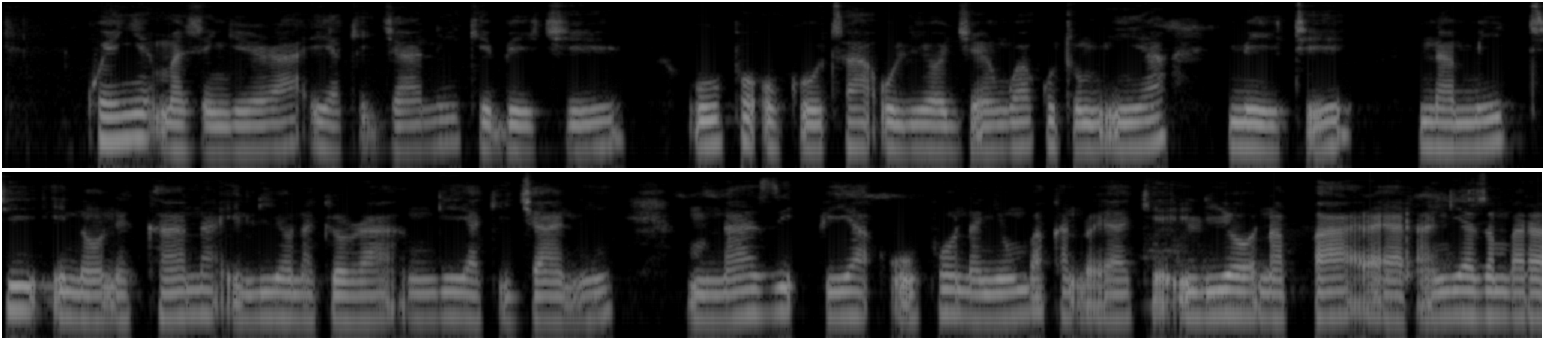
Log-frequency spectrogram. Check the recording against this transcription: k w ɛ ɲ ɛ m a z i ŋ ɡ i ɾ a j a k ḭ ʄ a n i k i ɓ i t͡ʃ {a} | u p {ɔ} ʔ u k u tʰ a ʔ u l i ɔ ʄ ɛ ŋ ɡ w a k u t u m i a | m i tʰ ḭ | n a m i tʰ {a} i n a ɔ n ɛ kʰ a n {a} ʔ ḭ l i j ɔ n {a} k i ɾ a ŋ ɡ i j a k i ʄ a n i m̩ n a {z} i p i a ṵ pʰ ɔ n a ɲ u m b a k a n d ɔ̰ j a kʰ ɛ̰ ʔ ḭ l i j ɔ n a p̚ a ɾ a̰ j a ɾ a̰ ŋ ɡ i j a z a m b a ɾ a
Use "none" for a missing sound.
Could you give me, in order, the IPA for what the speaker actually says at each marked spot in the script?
i, ɔ, i, a, a, z

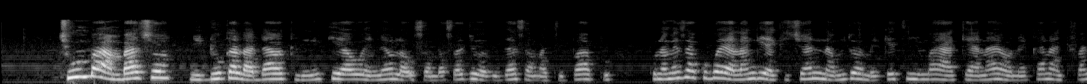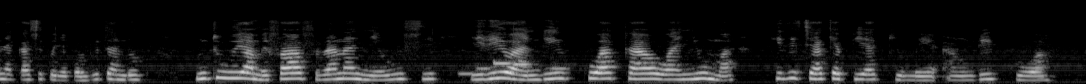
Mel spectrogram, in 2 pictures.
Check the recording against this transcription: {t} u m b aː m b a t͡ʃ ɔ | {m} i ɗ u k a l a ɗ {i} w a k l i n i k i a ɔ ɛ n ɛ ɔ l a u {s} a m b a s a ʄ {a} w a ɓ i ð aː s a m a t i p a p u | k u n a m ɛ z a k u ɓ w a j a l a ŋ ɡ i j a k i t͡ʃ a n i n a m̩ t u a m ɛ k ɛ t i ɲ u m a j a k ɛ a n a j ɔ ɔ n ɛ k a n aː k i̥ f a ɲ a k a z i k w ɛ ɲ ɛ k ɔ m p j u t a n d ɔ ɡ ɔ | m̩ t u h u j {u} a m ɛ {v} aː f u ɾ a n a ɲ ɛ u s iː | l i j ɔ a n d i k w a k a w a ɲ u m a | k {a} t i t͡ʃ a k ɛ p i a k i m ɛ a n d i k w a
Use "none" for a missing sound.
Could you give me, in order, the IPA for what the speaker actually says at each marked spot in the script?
t͡ʃ, n, a, s, i, ɔ, f, i

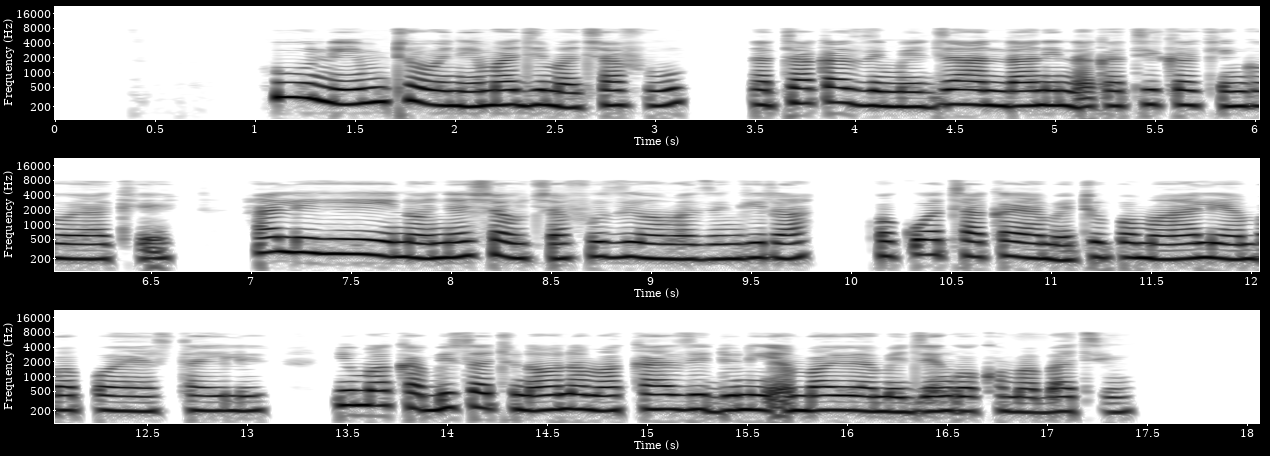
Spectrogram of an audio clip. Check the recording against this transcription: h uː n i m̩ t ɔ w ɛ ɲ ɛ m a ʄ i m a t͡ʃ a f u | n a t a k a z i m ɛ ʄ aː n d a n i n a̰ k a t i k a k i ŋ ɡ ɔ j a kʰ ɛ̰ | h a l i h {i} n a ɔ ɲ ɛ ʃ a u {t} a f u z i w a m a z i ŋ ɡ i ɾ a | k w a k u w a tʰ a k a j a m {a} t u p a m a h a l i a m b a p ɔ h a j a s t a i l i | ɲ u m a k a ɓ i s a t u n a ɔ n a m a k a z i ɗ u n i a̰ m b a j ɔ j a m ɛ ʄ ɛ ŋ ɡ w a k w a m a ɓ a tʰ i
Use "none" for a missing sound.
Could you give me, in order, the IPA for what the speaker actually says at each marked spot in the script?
iː, t͡ʃ, ɛ

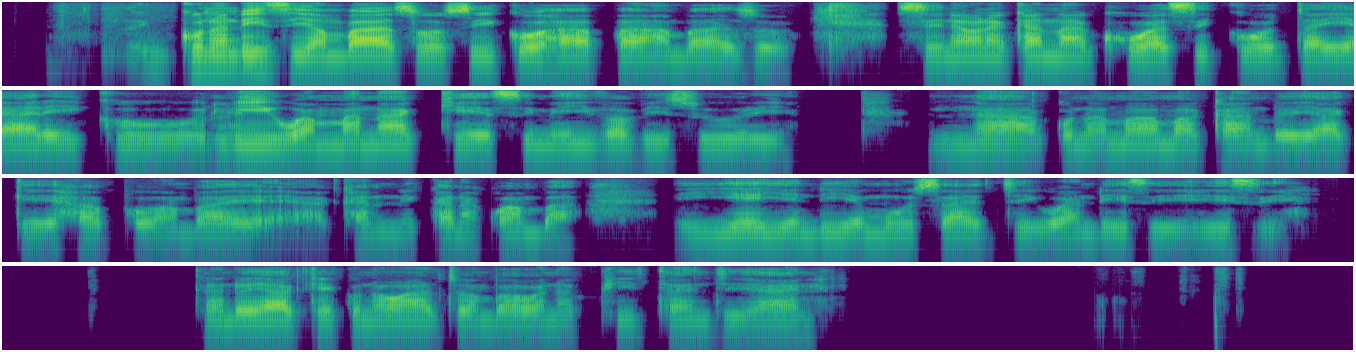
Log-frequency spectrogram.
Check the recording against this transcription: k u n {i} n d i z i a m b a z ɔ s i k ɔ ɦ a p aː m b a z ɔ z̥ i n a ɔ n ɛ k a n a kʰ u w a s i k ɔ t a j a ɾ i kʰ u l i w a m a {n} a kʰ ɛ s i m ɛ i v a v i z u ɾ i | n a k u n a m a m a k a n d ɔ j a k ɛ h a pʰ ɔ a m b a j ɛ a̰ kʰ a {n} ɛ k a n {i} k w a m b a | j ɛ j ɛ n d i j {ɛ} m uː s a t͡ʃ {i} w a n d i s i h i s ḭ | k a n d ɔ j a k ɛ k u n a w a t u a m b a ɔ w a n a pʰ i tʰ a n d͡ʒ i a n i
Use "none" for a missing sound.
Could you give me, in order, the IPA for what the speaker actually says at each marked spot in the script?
a, n, n, a, ɛ, i

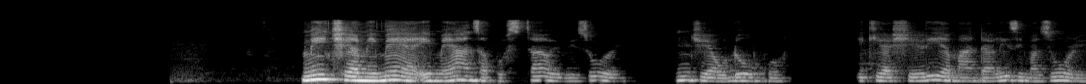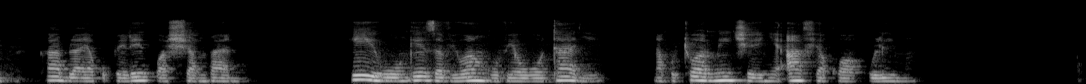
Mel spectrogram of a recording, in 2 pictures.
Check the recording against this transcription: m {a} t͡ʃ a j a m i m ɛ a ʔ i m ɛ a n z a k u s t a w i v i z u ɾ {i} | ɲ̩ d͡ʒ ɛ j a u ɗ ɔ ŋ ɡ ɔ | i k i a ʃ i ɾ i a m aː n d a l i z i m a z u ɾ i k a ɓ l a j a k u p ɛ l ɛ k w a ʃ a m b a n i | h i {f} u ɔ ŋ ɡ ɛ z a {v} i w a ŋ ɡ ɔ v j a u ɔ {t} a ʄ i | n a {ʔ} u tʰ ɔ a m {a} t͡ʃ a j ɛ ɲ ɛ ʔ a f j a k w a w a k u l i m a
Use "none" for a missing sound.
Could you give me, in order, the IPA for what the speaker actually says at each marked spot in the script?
i, i, h, v, t, k, i

